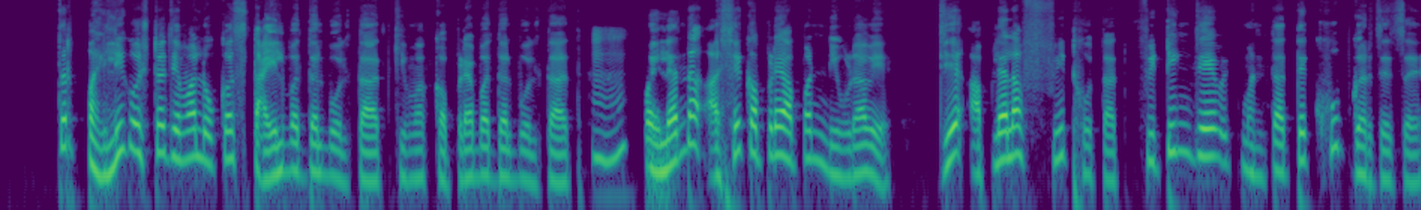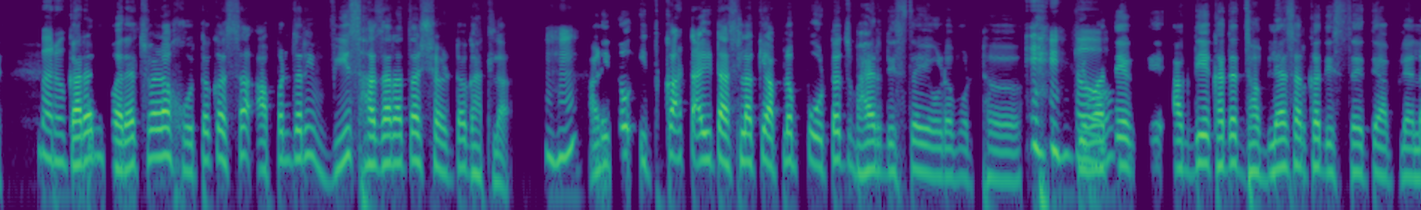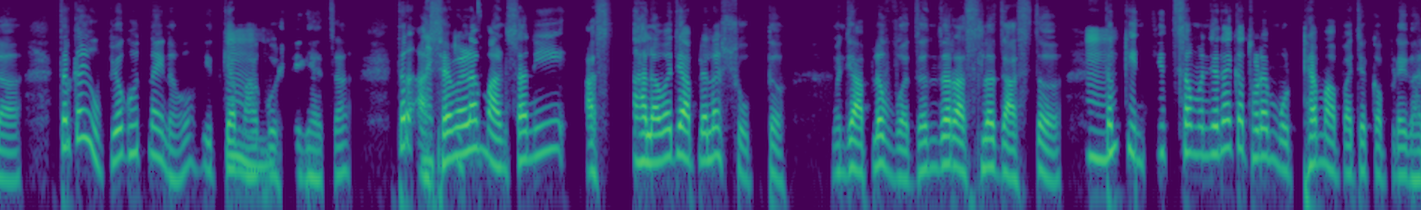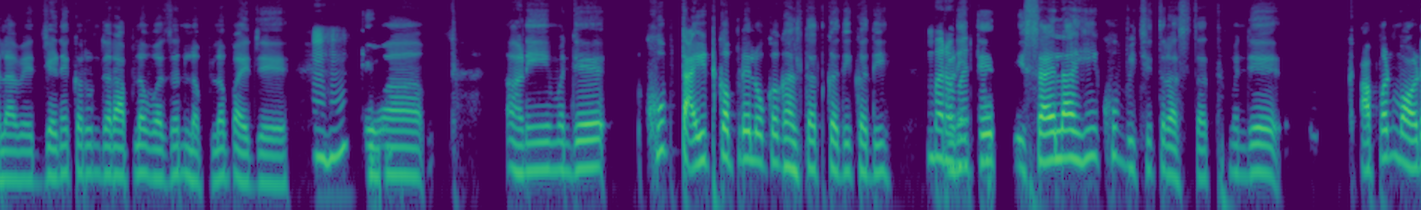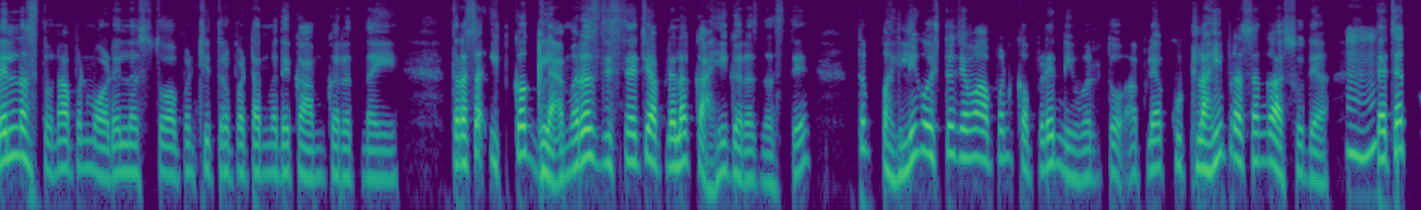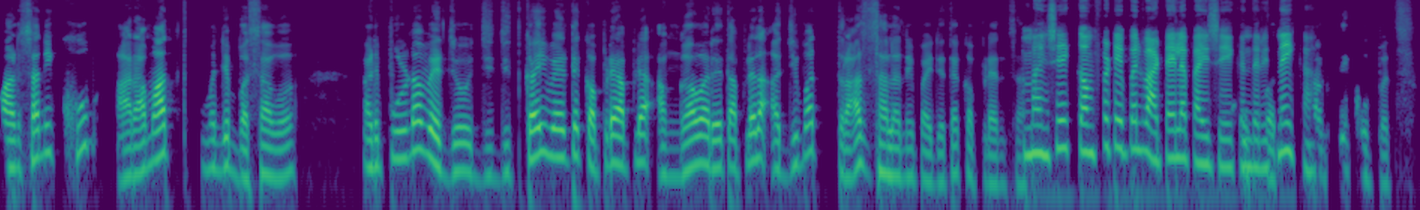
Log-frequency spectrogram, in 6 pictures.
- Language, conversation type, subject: Marathi, podcast, तू तुझ्या दैनंदिन शैलीतून स्वतःला कसा व्यक्त करतोस?
- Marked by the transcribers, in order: stressed: "पोटच"; chuckle; lip smack; tapping; in English: "ग्लॅमरस"; in English: "कंफर्टेबल"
